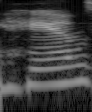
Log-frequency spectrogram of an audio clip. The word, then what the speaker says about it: Hans: Which, by the way, you may notice I'm saying Hans and not Hans Christian Andersen. And that's because in Denmark, it is pronounced Hans, not Hans. So, even though the movie Frozen would have you believe differently.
